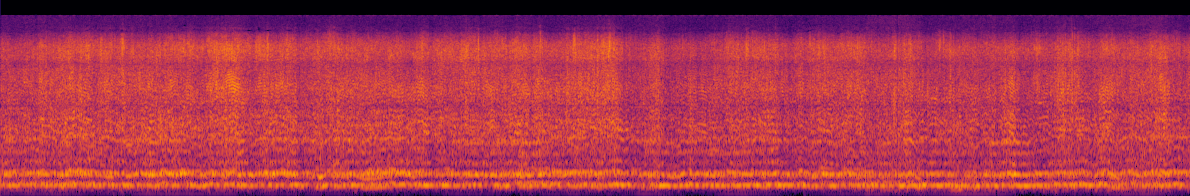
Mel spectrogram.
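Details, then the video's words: Steady loud buzzing of many bees, known locally as shinni, a constant droning hum with layered low tones and no pauses. "Shinni / bees"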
